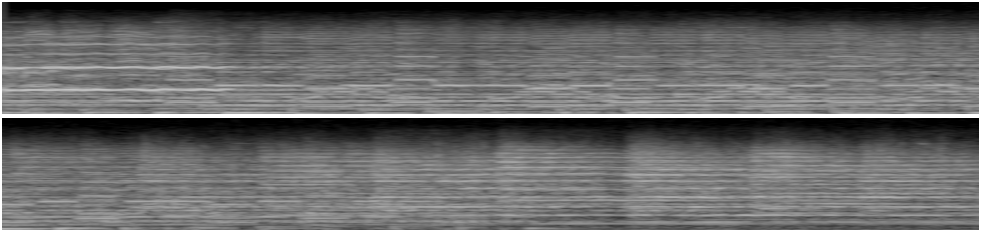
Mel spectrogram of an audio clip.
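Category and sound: signal or alarm, bell ringing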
